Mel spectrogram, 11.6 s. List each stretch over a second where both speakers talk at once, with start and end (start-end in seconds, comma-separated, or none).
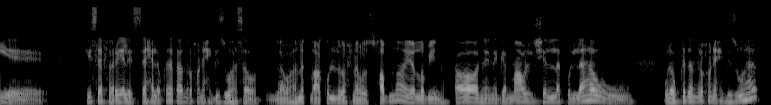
none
